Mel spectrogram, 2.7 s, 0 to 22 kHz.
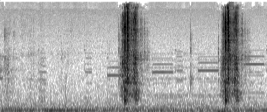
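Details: Nikon D80 after repair of shutter not firing with Err message: two crisp, even shutter clicks about a second apart; shutter now fires normally, no error.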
